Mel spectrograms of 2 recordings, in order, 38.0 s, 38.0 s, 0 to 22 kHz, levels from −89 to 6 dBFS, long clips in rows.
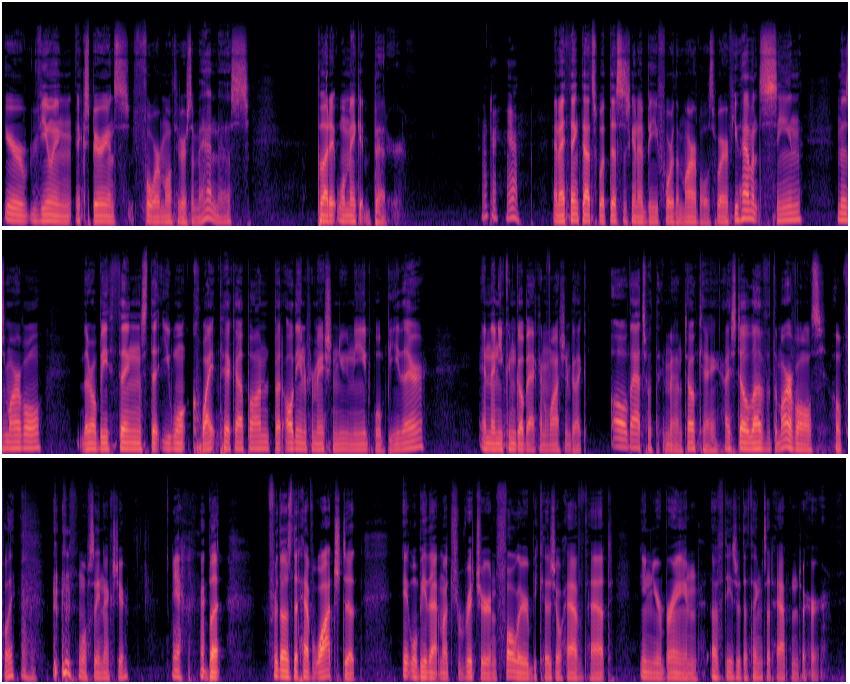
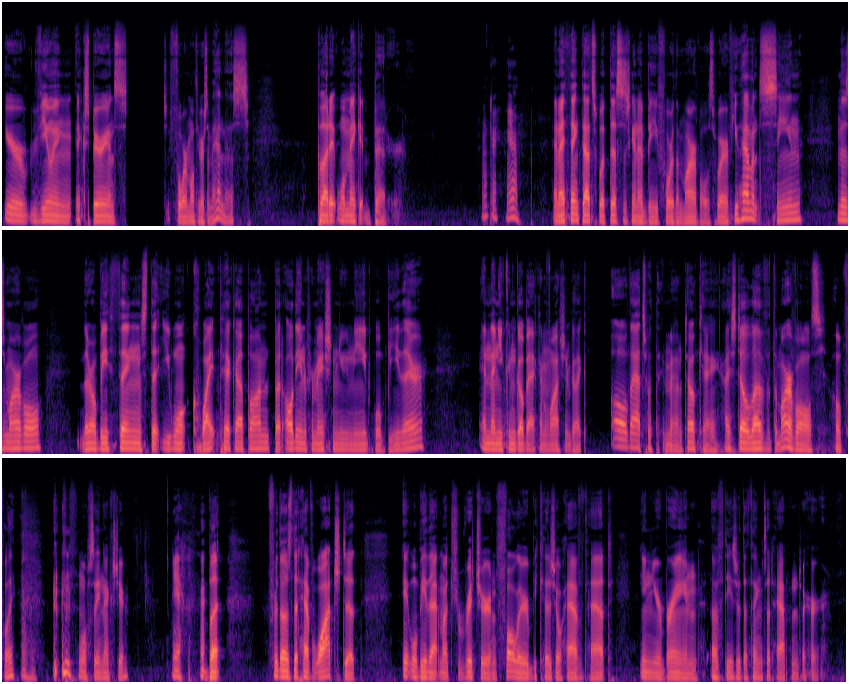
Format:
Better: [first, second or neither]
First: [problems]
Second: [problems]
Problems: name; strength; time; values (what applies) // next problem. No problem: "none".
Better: first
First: none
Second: audio freezing; at 2 s for 0.5 s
